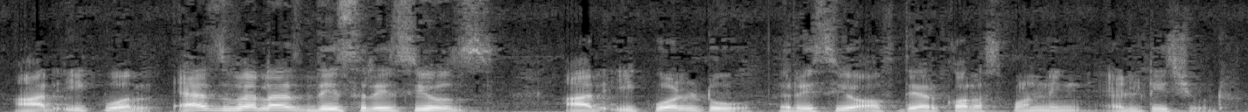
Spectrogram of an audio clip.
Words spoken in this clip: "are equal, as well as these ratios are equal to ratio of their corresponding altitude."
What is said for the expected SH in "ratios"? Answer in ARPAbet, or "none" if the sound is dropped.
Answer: S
